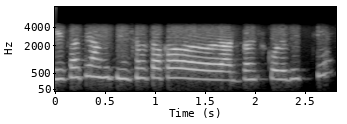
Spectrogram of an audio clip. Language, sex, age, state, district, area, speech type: Bengali, female, 45-60, West Bengal, Uttar Dinajpur, urban, conversation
